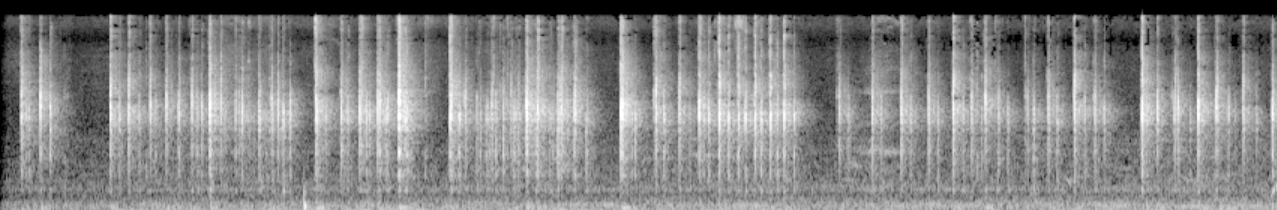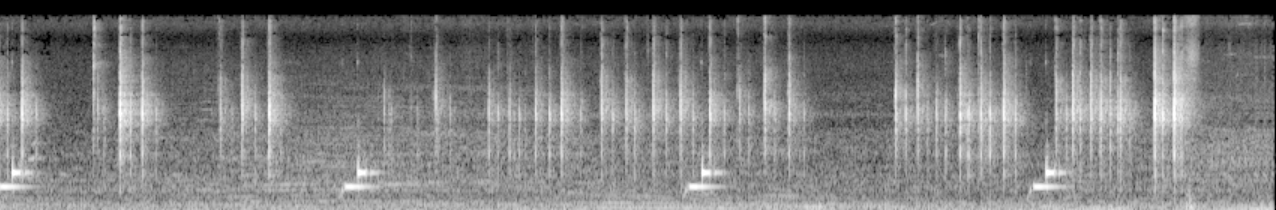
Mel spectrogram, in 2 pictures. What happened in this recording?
I sat down at my desk and began typing on the keyboard. After a short while my phone started ringing with a notification. I continued typing briefly before stopping.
